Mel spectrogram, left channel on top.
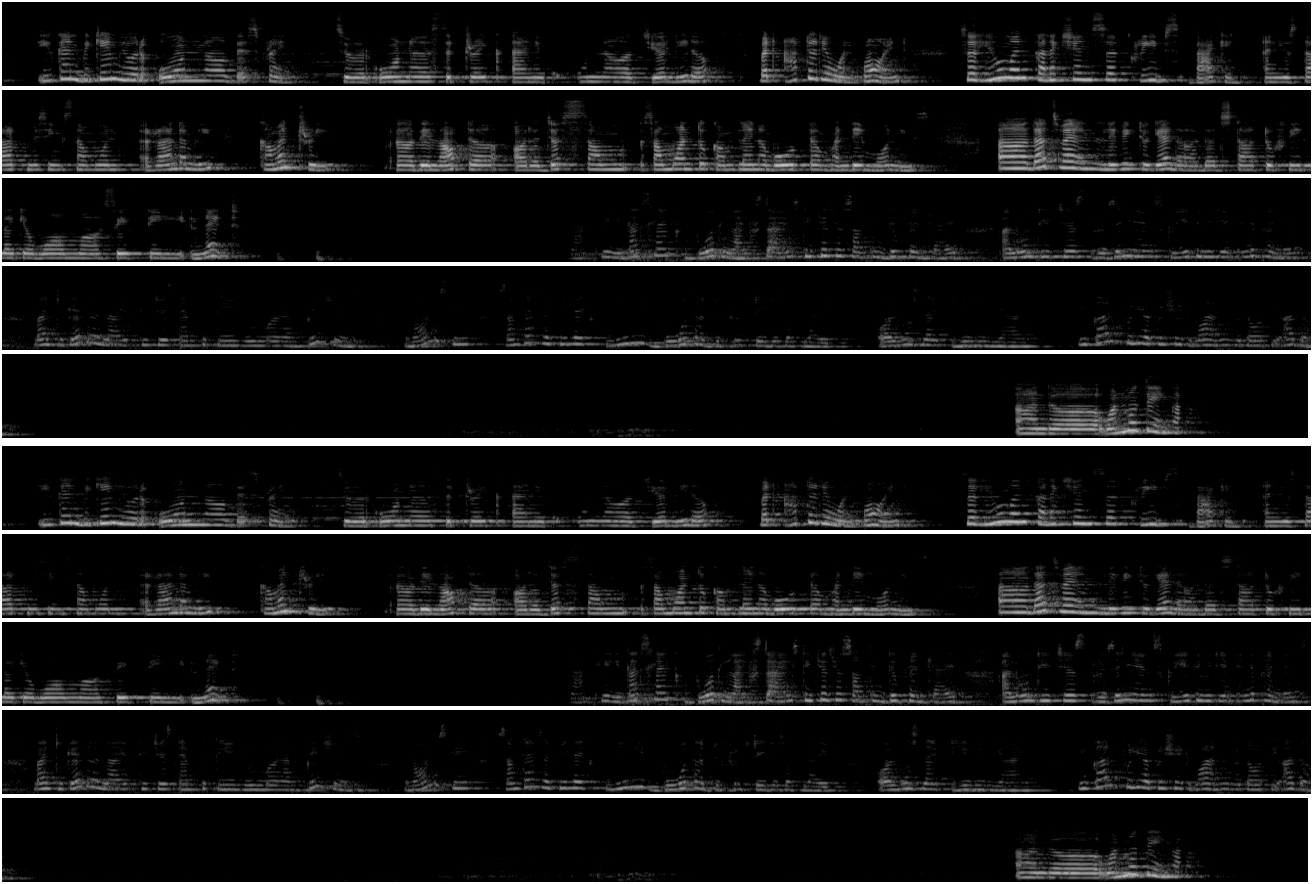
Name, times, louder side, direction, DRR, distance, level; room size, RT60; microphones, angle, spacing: voice 1, 0.4-3.0 3.4-7.1 7.6-9.0 9.6-11.7 11.9-15.3 15.7-16.4 17.0-22.2 23.1-28.4 62.5-64.1, left 2 dB, 60° left, 9 dB, 1.9 m, -31 dB
voice 2, 2.7-3.4 31.8-47.6 48.0-49.6 50.0-52.5 57.0-57.3 58.2-58.9, right 1 dB, 80° right, 4 dB, 3.3 m, -43 dB
24.0 x 19.0 x 8.6 m, 0.67 s
head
